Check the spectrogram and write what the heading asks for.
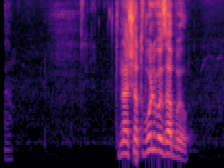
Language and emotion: Russian, neutral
